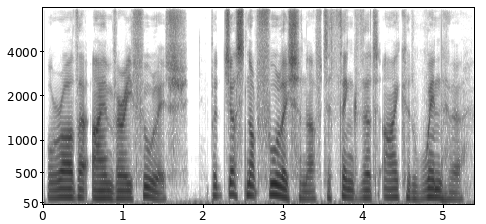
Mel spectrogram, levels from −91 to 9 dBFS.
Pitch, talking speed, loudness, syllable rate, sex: 120 Hz, 200 wpm, -16 LUFS, 4.7 syllables/s, male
